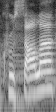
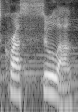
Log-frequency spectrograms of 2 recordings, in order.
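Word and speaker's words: Crassula: I'm working on it I was calling it CR um kusala but it's Cula so yeah and that's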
